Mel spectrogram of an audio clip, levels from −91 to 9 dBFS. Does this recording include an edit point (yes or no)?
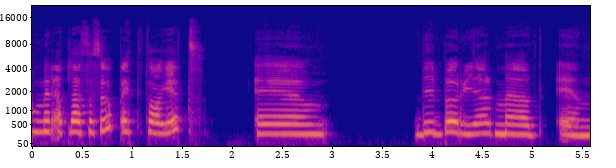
no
